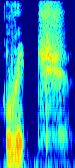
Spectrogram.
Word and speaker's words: rich: "Our English adverbs do not terminate in mong, and we pronounce the ch as if there were a t before it. We say rich."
